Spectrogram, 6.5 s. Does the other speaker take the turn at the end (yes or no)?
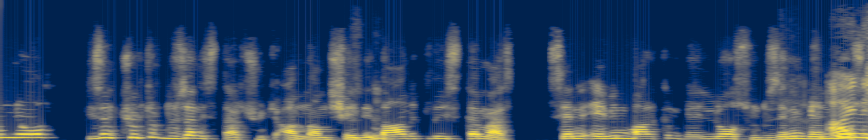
yes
